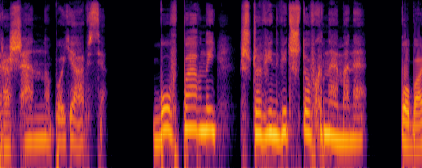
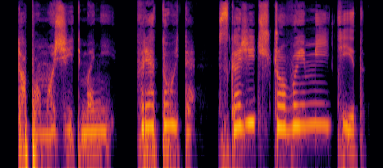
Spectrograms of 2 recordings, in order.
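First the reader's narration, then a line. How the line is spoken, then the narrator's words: Desperate whisper. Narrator (Ukrainian): в розпачі прошепотів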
